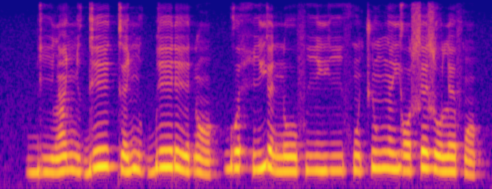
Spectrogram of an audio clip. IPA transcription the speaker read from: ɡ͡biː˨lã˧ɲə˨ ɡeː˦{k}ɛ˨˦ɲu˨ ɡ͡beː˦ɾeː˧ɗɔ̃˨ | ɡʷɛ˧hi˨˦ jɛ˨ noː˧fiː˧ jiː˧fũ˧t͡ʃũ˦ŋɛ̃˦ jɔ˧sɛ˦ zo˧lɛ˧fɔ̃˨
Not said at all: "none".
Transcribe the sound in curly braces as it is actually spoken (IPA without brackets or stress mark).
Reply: k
